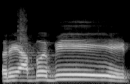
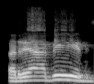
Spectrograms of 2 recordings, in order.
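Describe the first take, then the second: First: The b sound is said twice. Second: The b sound is said once. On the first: The speaker calls it wrong. "रॅबबीट असेल का? तर नाही" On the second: The speaker calls it right. "रॅबिट असा त्या शब्दाचा उच्चार होणार आहे"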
